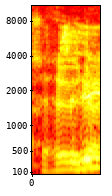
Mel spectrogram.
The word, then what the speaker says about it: Cejudo: So anyway, Cejudo? – Cejudo, yeah, Henry Cejudo.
